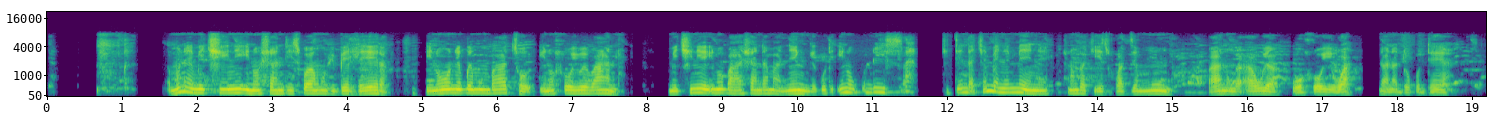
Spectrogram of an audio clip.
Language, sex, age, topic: Ndau, female, 50+, health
